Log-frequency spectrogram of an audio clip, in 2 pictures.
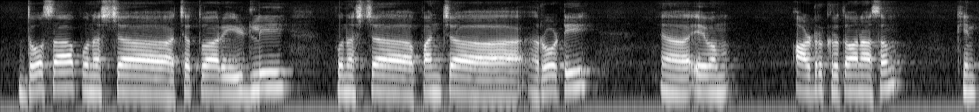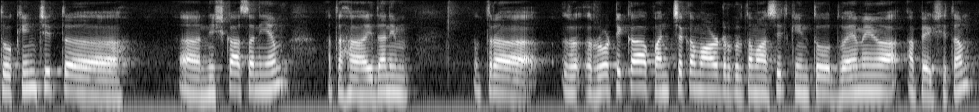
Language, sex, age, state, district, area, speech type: Sanskrit, male, 30-45, Karnataka, Uttara Kannada, rural, spontaneous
